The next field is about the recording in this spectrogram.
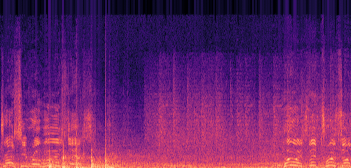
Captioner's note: Vince knocking on door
